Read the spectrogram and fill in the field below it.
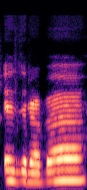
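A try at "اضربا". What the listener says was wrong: No, you change the ri to the ra. Idriba.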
